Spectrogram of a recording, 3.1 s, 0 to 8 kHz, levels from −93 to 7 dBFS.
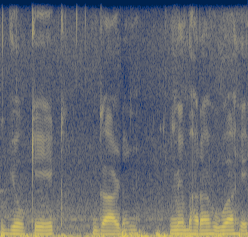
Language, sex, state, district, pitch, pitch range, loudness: Hindi, male, Chhattisgarh, Korba, 120 Hz, 110-120 Hz, -14 LUFS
